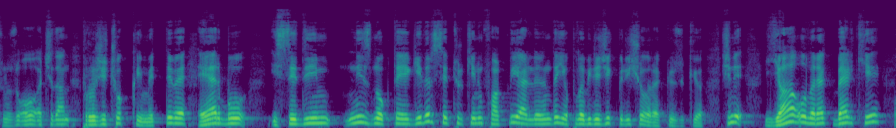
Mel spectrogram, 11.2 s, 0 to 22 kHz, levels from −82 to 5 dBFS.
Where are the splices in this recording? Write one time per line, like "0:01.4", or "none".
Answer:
none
